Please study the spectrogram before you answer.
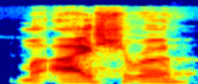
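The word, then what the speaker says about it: מעשר: It's pronounced ma'ashara.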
